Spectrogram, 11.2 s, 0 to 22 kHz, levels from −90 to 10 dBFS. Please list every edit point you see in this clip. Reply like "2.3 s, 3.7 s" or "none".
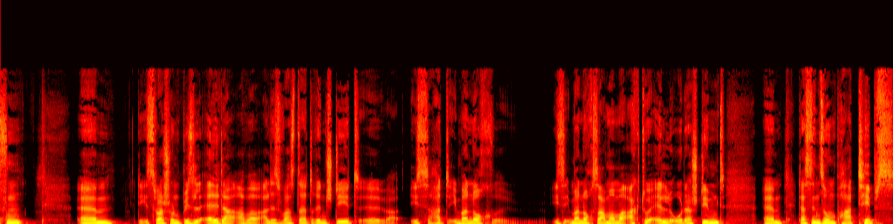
none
